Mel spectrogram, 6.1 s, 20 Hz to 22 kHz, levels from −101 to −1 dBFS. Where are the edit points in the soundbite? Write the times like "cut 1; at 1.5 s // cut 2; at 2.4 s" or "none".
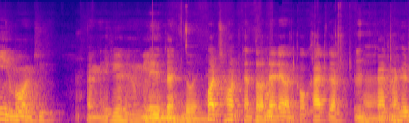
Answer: cut 1; at 3.0 s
